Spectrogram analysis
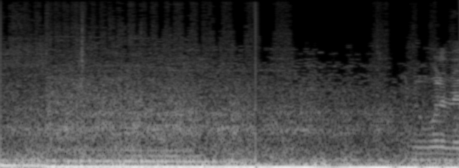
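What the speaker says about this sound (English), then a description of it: "One of them downshifts" Car engine revving and downshifting, a loud, close, sustained low engine drone that shifts pitch partway through, with a brief voice audible over it.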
